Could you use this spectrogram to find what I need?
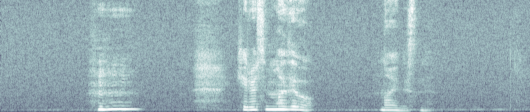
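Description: A young woman speaks softly in short phrases close to a microphone.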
